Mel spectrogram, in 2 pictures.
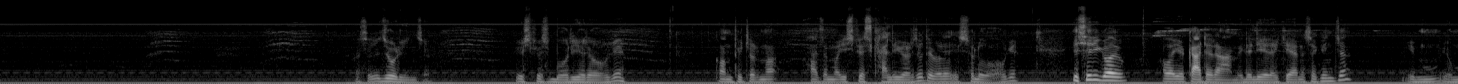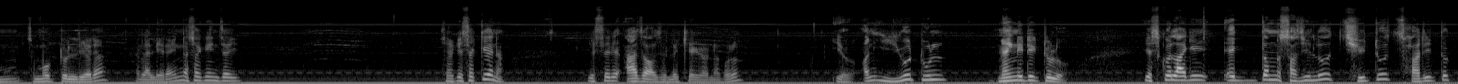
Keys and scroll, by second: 3.2 ctrl+p, 8.9 alt+space, 20.4 alt+space, 21.0 ctrl+alt+z, 22.0 ctrl+d.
